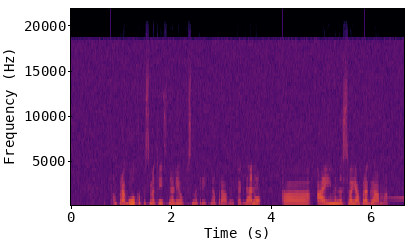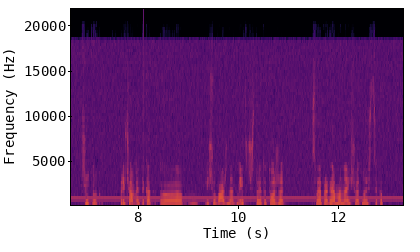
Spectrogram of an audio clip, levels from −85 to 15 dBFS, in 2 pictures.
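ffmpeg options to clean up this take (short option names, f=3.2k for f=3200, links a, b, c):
-af "adeclick=t=4,bandreject=f=950:w=30,afwtdn=0.0063"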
